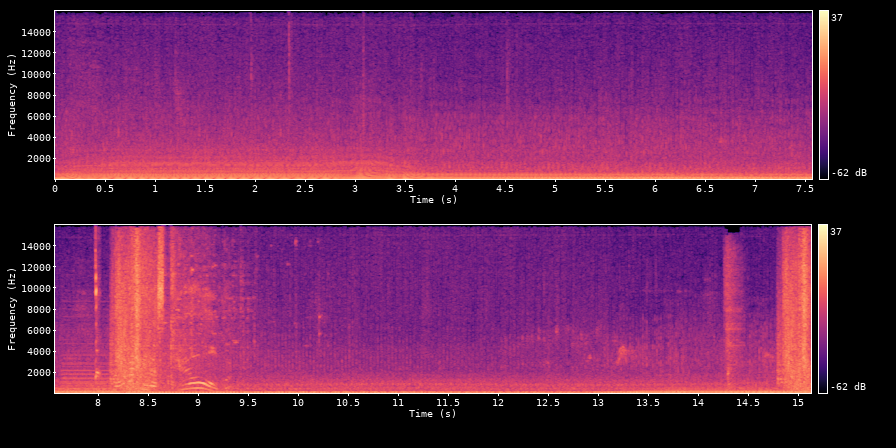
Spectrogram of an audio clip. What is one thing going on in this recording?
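A car engine hums steadily and revs.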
